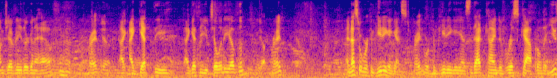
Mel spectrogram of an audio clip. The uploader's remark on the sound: on the floor of the Vancouver Resource Investment Conference (VRIC)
